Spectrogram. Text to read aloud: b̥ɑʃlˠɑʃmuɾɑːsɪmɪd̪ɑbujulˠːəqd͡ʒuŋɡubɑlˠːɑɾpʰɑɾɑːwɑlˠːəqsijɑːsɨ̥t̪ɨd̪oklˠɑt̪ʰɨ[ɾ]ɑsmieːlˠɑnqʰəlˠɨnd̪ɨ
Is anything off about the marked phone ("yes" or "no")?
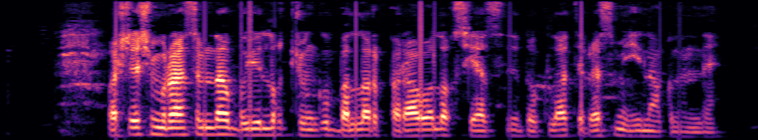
no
